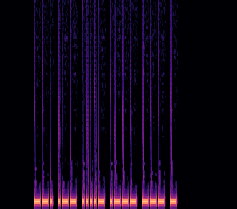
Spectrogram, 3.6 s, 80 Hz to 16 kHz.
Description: Morse code, heard as a keyed tone, about 38 wpm, 700 Hz. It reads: GW4JOT
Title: DXCC-100 Call Signs - 6 Characters - 40wpm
